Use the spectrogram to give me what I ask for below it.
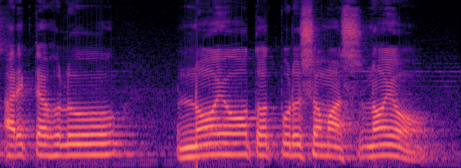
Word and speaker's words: নঞ্: হলো নয় তৎপুরুষ সমাস নয় এটাকে অনেকে নঞ্চু বলে থাকে এটা আসলে নঞ্চু না এর উত্তর হবে এর উচ্চারণ হবে নয় আমরা যখন ব্যঞ্জন বর্ণ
